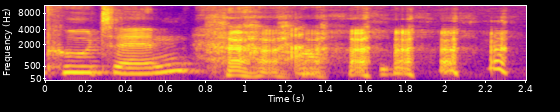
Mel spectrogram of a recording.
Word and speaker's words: Putin: Um, it's you can see in the pages that uh it's supposed to be pronounced P O T I H N. Putin.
